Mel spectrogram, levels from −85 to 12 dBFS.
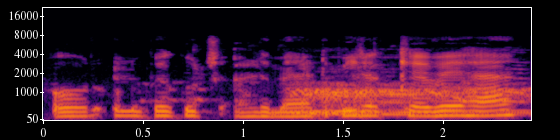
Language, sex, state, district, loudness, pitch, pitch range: Hindi, male, Uttar Pradesh, Saharanpur, -16 LUFS, 160 Hz, 150-165 Hz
